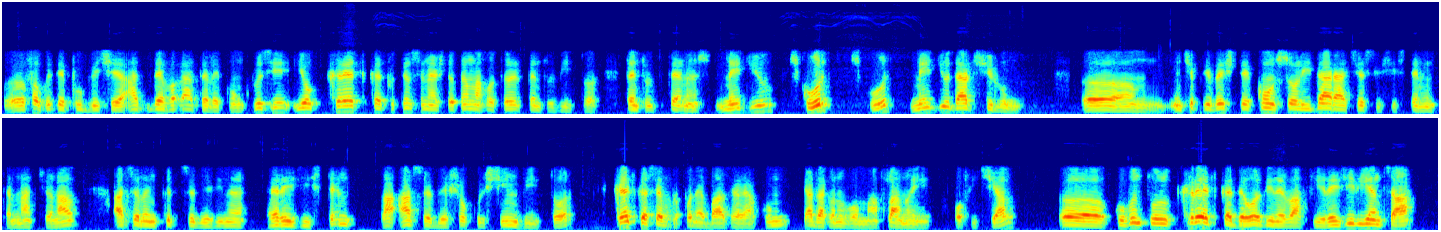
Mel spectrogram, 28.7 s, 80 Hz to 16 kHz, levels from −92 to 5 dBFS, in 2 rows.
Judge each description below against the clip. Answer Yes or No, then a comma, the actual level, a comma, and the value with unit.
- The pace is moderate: Yes, average, 140 wpm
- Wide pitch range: Yes, wide, 6.9 semitones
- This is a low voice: Yes, low, 115 Hz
